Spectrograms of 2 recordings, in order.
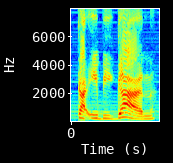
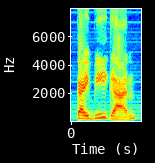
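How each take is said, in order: First: The stress falls on a different syllable. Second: The stress falls on its usual friend syllable. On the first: The word means lover. "if you put the stress somewhere else, like kaibigan, that means lover" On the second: The word means friend. "So kaibigan means friend"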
